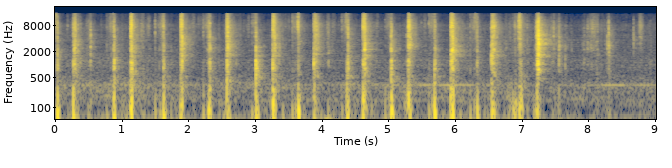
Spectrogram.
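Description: Tarot cards being shuffled: many crisp, evenly spaced flicks and snaps of card stock in a steady, repeating rhythm that keeps going throughout.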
